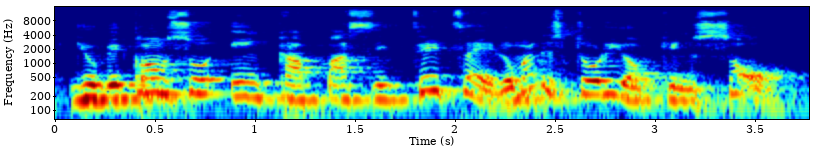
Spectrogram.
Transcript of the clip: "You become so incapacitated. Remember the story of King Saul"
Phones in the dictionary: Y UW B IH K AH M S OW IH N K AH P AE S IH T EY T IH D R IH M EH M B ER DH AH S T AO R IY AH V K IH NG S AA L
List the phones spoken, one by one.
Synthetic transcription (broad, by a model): Y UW B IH K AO M S OW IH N K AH P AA S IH T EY T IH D L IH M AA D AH S T AO R IY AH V K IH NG S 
